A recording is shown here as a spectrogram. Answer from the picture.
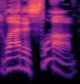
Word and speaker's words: Vladislav: Vladislav the poker. I got his name wrong in two different ways now. Or or yeah, sorry. Actually, I got it wrong, too. It's Vladislav. Vladislav.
